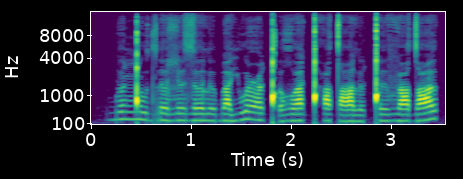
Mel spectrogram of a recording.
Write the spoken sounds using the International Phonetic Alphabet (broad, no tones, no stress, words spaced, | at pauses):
bɵ ŋ͡ǃudrə ɮɘzə lɵbaju ʕɵǃʼəʁʷa ǃʰɵtˤa lɵǃɘ vɵ dˤə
